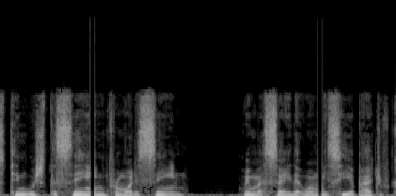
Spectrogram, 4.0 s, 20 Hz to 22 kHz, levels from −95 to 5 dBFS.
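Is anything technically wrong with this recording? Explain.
Yes. The speech drops abruptly into dead silence twice, from 0.88 to 0.97 s and from 3.18 to 3.25 s, then resumes on time. This is a corrupt frame muted fault: compressed frames arrived with flipped bits, the decoder rejected them, and the player substituted silence. The gap lengths suggest roughly four frames of about 23 ms and two of about 32 ms.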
